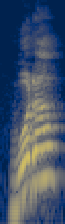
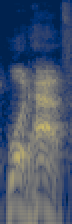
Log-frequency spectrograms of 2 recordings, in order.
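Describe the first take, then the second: First: Have is reduced to a short 'uh' sound. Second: Have is pronounced fully as a separate word. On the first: "They would probably say woulda" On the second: "native English speakers wouldn't say would have"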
